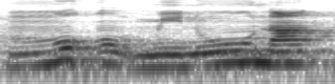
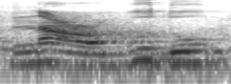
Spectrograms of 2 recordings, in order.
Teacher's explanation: حمزہ کو جھٹکے سے پڑھا جائے گا اور عین کو بغیر جھٹکے کے پڑھا جائے گا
